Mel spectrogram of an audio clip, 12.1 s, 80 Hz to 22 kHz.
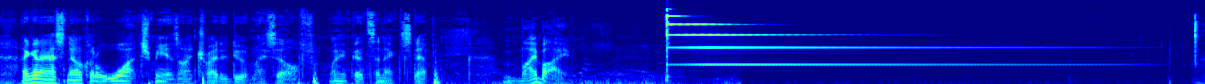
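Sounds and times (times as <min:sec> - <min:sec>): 
speech: 0:00.2 - 0:05.9
single bright bell chime: 0:06.7 - 0:11.6.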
